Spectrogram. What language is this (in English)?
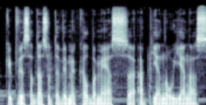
Lithuanian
